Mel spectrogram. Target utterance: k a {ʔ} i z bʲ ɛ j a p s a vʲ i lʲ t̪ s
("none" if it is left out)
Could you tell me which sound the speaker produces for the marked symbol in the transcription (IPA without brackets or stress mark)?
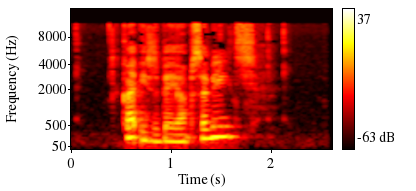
ʔ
